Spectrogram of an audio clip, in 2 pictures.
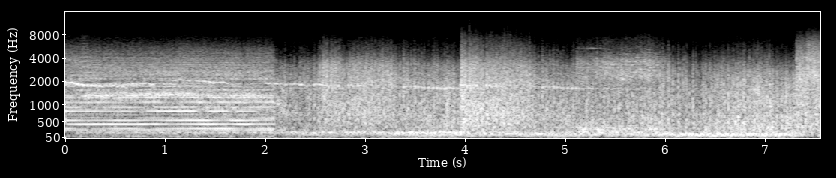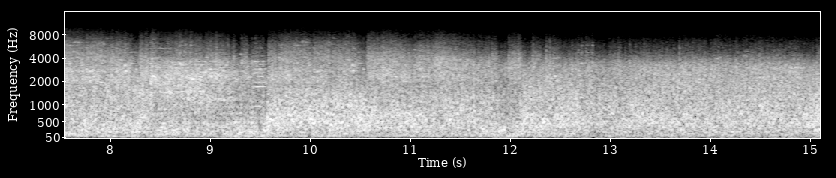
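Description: A locomotive air horn sounds a chord for about the first two seconds and then stops. It gives way to a tornado's continuous, loud roar of wind, with a sharp crack about four seconds in.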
